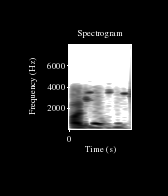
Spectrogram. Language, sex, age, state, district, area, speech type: Nepali, male, 45-60, West Bengal, Darjeeling, rural, conversation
